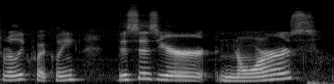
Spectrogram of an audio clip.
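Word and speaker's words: Knorr: quickly this is your norse i think the k is silent so this is your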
